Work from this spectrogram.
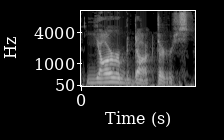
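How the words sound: Herb is said as yarb, Southern Appalachian style.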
